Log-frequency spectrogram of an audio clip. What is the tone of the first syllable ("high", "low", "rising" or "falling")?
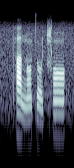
falling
